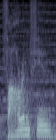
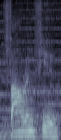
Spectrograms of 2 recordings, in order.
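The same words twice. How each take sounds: The two takes are said the same way.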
